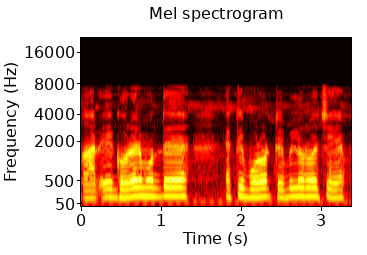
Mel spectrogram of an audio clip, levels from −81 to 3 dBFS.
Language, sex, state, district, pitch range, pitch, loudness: Bengali, male, Assam, Hailakandi, 150-175 Hz, 165 Hz, -15 LUFS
